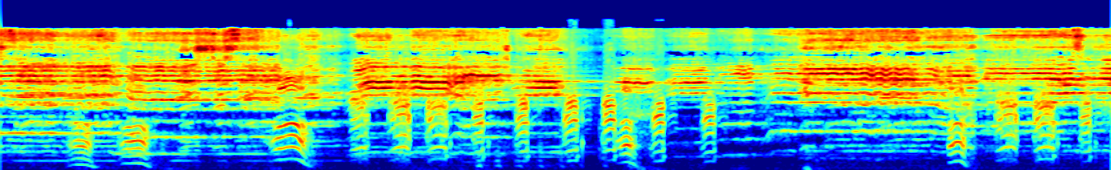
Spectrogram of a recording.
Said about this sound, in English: Is that just a bad recording, or is that? No, that's just kids singing. It's what that sounds like.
